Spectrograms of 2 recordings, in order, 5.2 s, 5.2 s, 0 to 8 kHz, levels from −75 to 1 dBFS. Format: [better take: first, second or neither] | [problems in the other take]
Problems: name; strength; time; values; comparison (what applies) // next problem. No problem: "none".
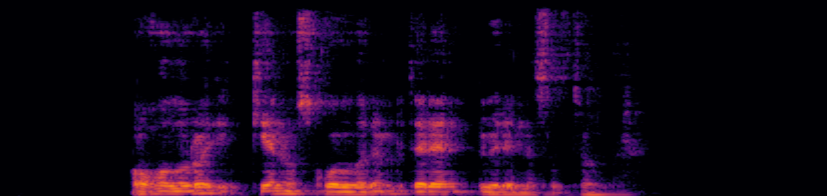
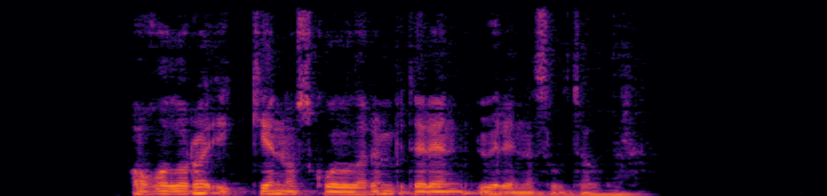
second | noise reduction (neural mask model DeepFilterNet 3)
